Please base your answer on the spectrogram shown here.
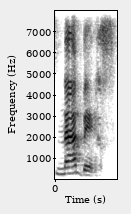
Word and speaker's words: Nabers: Cette sonde de Nabers, elle se prononce Nabers.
